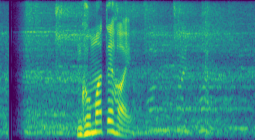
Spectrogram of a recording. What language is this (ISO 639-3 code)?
ben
